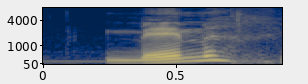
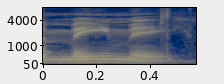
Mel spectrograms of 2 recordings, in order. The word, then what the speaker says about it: meme: I saw a good mem. How do you pronounce that? – I like to call it a meme. – Let's call it a meme. – A meme is much better.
